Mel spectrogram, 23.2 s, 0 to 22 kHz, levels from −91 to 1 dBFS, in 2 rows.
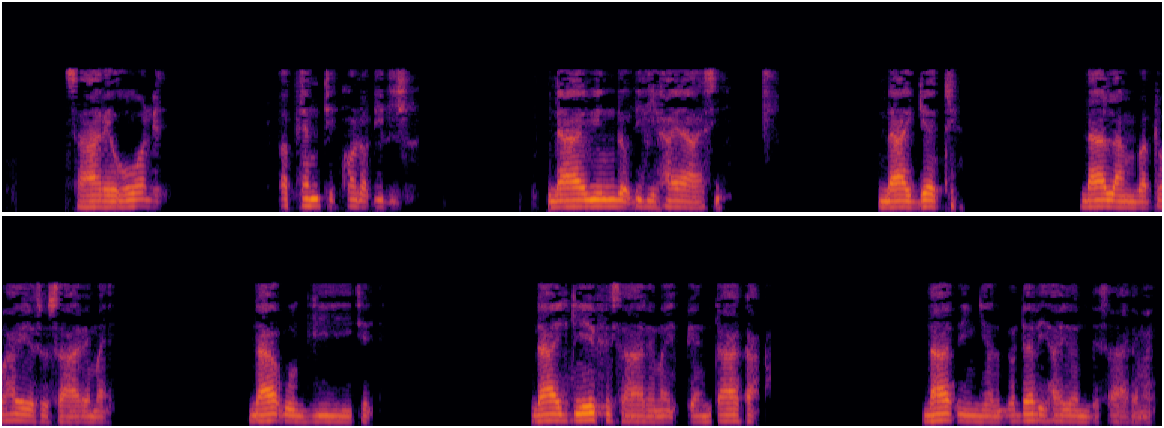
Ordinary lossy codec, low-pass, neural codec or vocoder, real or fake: MP3, 24 kbps; 7.2 kHz; codec, 16 kHz in and 24 kHz out, 1.1 kbps, FireRedTTS-2 codec; fake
